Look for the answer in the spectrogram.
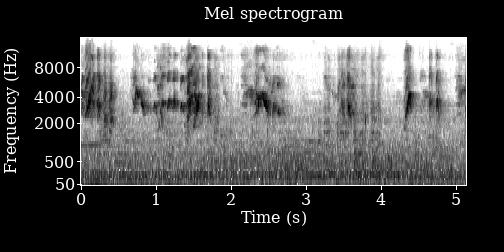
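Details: Sparrows on a balcony giving bursts of short, high chirps and twitters in irregular clusters, with brief pauses between bursts over a steady low background hum.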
